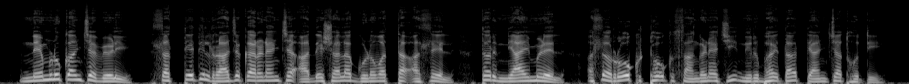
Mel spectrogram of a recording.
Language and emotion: Marathi, neutral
